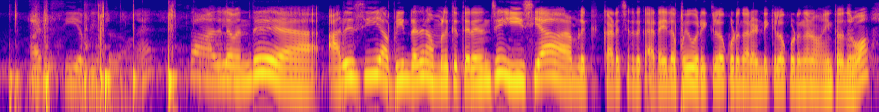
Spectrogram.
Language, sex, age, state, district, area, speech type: Tamil, female, 18-30, Tamil Nadu, Nagapattinam, rural, spontaneous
